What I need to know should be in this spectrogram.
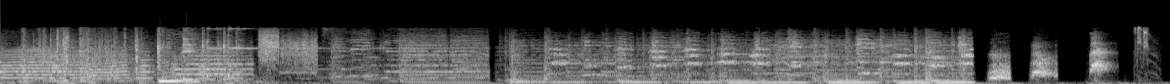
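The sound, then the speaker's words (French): An electronic guard dog device barks, with synthetic, tonal woofs and droning sounds giving way to a few loud, separate bark bursts near the end. No one speaks. “Un chien de garde électronique pour remplacer le vôtre trop encombrant.”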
